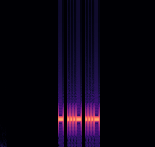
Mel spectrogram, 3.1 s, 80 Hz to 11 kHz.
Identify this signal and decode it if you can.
Morse code, heard as a keyed tone, about 40 wpm, 700 Hz. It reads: TVV
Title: USA Call Sign Postfixes - 3 Letters 40wpm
